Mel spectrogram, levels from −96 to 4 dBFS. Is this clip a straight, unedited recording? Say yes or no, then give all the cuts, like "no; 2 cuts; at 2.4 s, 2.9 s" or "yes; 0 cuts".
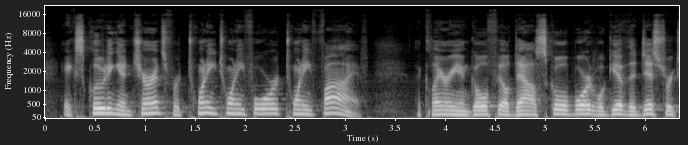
yes; 0 cuts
